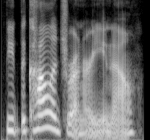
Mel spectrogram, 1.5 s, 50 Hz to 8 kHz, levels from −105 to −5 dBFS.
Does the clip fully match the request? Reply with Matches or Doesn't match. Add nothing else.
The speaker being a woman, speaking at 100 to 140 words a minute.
Doesn't match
